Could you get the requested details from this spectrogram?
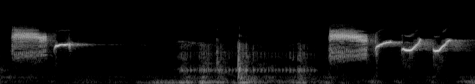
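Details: Female common iora (sirtu) used as a lure to provoke other ioras; a harsh buzzy burst slides into a thin level whistle, then after a pause another buzz followed by three quick rising whistled notes, with low background rumble between.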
